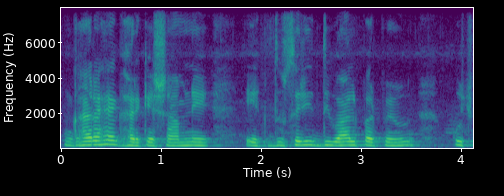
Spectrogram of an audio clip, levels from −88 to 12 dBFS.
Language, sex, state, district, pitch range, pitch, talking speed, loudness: Hindi, female, Bihar, Patna, 180-200 Hz, 190 Hz, 160 wpm, -18 LUFS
